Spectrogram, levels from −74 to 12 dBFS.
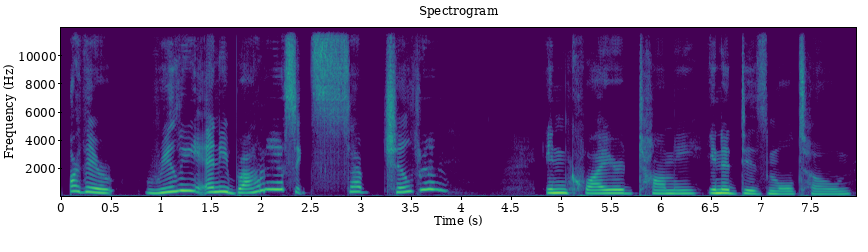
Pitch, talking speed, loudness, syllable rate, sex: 285 Hz, 105 wpm, -17 LUFS, 4.3 syllables/s, female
